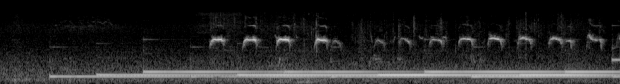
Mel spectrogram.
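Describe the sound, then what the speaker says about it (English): Newly hatched chicks in a poultry hut on a Victorian-style farm peep in a rapid, regular series of high chirps over a steady droning tone, close by and fairly loud. "There's better news in the poultry hut, where the chicks have hatched."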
